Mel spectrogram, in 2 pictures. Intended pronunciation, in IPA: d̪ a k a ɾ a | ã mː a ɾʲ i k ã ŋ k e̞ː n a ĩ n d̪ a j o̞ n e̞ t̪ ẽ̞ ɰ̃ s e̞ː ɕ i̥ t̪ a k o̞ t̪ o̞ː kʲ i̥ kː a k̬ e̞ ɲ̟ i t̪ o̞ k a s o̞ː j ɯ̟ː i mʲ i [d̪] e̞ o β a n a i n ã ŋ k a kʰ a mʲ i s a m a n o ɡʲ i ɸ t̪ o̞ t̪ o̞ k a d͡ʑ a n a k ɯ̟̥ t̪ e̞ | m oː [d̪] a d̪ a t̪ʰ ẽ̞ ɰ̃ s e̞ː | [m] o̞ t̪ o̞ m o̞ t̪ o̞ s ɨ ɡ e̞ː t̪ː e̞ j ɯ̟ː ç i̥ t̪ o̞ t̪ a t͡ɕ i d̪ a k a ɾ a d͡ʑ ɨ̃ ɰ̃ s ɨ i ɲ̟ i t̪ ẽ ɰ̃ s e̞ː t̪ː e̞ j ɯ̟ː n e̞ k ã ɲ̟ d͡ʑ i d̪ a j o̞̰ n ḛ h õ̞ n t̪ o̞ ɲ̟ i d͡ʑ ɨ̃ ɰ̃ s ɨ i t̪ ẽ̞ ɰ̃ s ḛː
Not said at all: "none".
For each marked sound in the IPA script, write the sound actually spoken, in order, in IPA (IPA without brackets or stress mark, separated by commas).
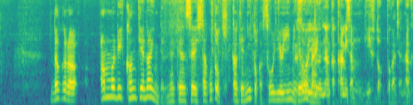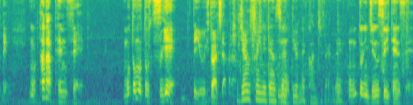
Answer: d̪, t̪, m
